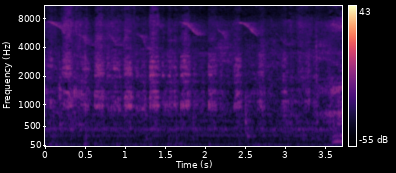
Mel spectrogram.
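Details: American Bully dog during focus training; rapid rhythmic panting breaths continue throughout, with a man's voice nearby.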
